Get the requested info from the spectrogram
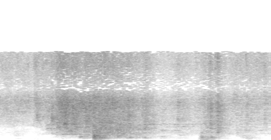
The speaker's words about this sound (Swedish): Hörs det mycket den spolar vatten eller? Jag ber om ursäkt i så fall. Jag ska bara lägga vilka kastruller och blöt här.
